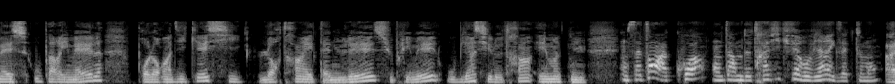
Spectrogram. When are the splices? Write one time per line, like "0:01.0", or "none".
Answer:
0:06.2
